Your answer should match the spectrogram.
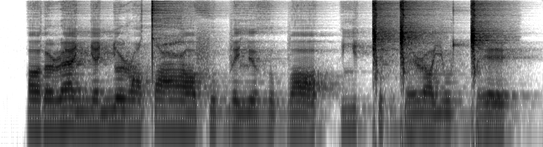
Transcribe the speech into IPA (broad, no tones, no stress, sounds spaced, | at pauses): ɒ ɾ ɒ ɭ æ ɲ æ ɲ o ɭ o tˤ o ʕ ɒ f u b e lʲ o ɦ u b ɒ | ʎ i ǀ i ɡ͡ǀ e ɭ ɒ j u ɡ͡ǀ e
